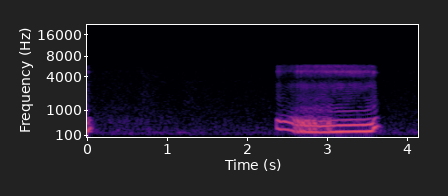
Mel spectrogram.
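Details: A single loud, rattling, buzzing snore after a quiet stretch from a sleeping 15-week-old French bulldog puppy.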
